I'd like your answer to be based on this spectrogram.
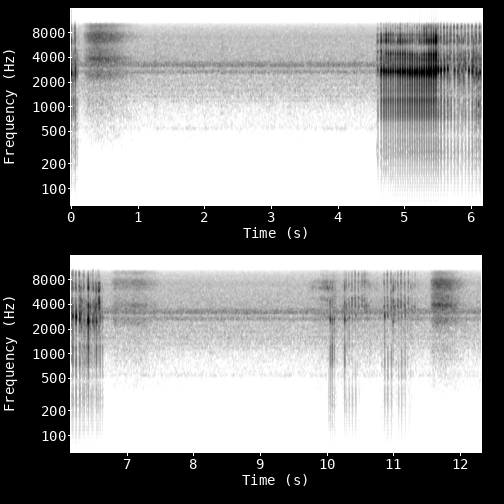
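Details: Deeply sleeping subject snoring: a loud, rattling snore lasting about two seconds, then a few softer snuffling breaths.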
